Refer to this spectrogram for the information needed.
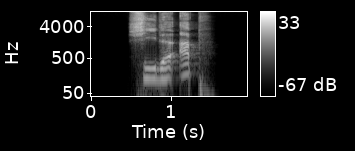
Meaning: first/third-person singular subjunctive II of abscheiden
- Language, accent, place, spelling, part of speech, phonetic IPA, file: German, Germany, Berlin, schiede ab, verb, [ˌʃiːdə ˈap], De-schiede ab.ogg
